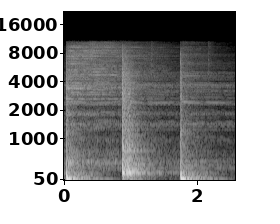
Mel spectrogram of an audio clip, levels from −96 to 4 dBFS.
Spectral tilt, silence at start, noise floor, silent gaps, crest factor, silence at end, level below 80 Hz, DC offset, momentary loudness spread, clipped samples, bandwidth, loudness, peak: -5 dB/octave; 0 s; -40 dBFS; none; 20 dB; 0.15 s; -24 dBFS; under 0.1%; 19 LU; under 0.1%; 11 kHz; -23 LUFS; -2 dBFS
